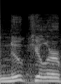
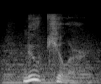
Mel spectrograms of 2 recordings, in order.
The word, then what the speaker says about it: nuclear: nuclear yeah I know new killer you did it again it's pronounced nuclear that's just what I said new killer yeah honey listen to me it's nuclear you're adding a you in there look I've got four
